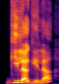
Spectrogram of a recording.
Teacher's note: সাধারণভাবে দেখা যায় আগের ইকার তার পরের আকে একারে বদলায় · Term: স্বরসঙ্গতি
